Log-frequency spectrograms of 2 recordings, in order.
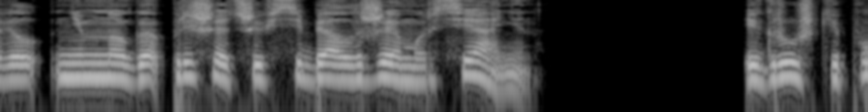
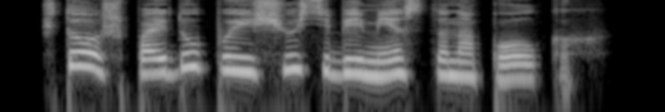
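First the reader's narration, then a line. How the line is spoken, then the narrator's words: Glum. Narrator (Russian): уныло сказал бывший марсианин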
